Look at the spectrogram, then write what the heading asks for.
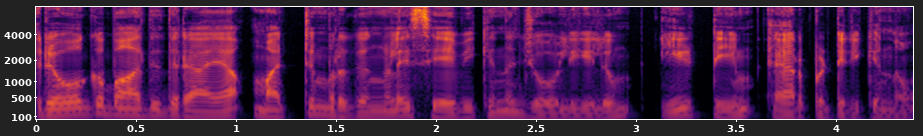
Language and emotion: Malayalam, neutral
